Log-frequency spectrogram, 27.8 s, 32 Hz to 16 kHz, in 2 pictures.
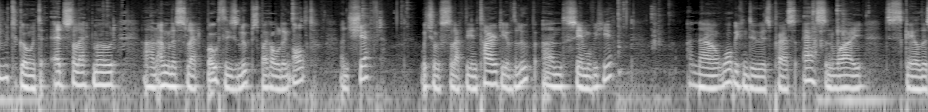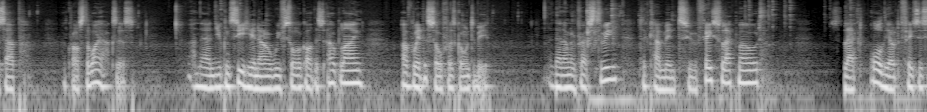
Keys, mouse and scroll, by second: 1.5 click, 1.8-5.0 middle drag, 6.0 alt+shift+click, 9.2 alt+shift+click, 10.0-11.6 middle drag, 11.6-12.2 scroll down 1, 12.2 s, 17.4 click, 17.7-22.7 middle drag, 22.7 3, 23.2-25.1 shift+middle drag, 25.1 click, 25.4 shift+click, 25.6 shift+click, 26.3 shift+click, 26.5 shift+click, 27.6-27.8 middle drag.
